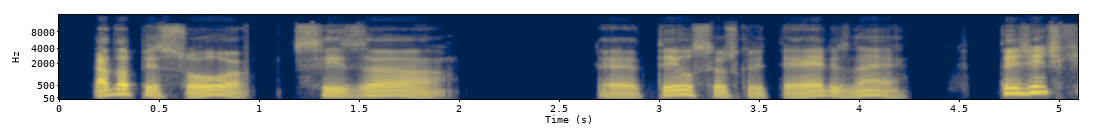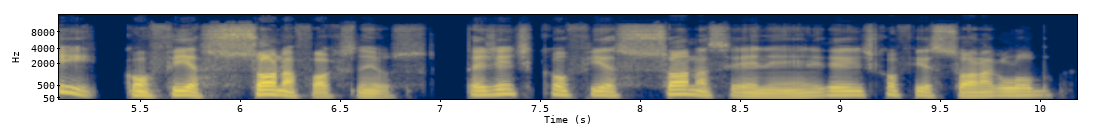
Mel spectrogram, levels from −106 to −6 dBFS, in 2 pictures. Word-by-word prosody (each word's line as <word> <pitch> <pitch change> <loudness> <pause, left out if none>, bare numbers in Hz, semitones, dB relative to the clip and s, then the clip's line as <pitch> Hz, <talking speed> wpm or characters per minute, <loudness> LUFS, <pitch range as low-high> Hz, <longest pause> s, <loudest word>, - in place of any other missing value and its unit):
cada - - +7
pessoa - - +2 0.2
precisa, 120 - -1 0.8
eh, 100 -3 -2
ter 145 +3 +3
os 150 - +1
seus 110 -4 -4
critérios, 100 +5 -1
né? 135 +3 -3 0.5
Tem 190 -1 +5
gente 220 +2 +3
que 200 - -2
confia 130 0 +2
só 155 +7 +4
na 125 - +5
Fox 100 -1 -3
News, 95 -1 -6 0.2
tem 140 - +1
gente 165 +3 -2
que - - -33
confia 130 -3 -1
só 160 +6 +1
na 120 - -1
CNN, 100 -1 -3
tem 130 +1 0
gente 130 0 -4
que - - -15
confia 130 -4 -4
só 105 0 0
na 115 - 0
Globo, 125 +1 -2
125 Hz, 185 wpm, -23 LUFS, 105-140 Hz, 0.8 s, cada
